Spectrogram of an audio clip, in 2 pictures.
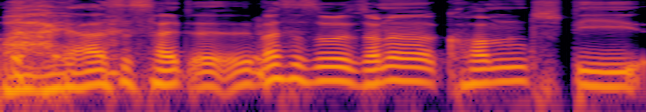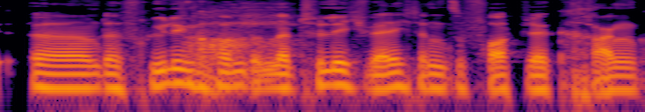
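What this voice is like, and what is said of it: Slightly congested, stuffy-nosed voice. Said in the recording (German): “Du klingst so ein bisschen verschnupft.”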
